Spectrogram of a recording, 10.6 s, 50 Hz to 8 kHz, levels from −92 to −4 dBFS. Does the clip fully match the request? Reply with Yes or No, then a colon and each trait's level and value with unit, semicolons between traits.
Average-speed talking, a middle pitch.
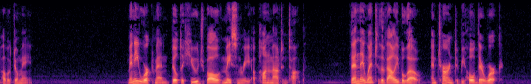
No: average, 150 wpm; low, 110 Hz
